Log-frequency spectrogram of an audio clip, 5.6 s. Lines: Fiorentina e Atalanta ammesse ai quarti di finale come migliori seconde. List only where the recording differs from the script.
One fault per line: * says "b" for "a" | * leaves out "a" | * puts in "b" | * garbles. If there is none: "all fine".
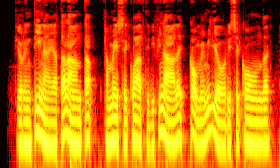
all fine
